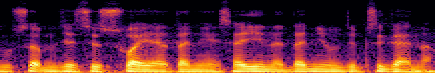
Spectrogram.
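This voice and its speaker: This man speaks with a dark, mellow tone at a fairly low pitch. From Melaka, Malaysia. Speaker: podcast host. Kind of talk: casual podcast chat.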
